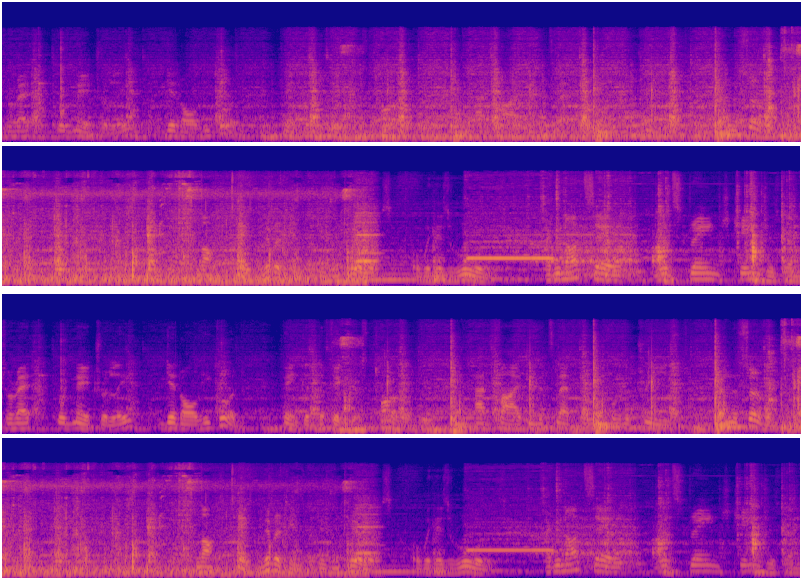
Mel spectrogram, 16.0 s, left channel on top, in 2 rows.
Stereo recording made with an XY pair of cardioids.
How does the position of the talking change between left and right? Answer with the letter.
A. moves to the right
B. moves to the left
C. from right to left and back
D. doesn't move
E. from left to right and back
B.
